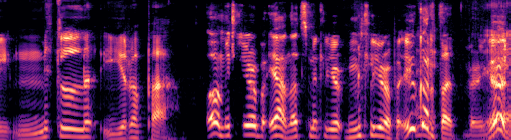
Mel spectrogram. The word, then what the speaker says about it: Mitteleuropa: Oh, Mitteleuropa, yeah, that's Mitteleuropa.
